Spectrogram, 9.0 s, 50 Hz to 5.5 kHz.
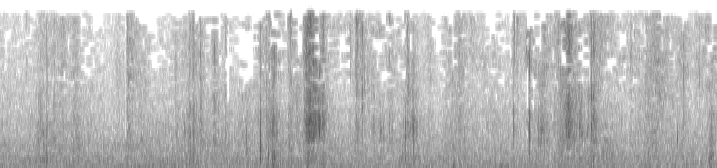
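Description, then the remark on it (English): Thin paper pages of a Bible being turned to Ecclesiastes chapter 9, giving a steady soft rustle broken by a few sharper crackling flips. No one speaks. “So long I've been back into using a paper Bible, now I get to turn pages.”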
